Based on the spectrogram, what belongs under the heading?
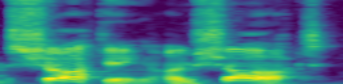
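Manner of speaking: deadpan, unmoved fake shock; mock shock. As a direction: feign shock in a low-key, everyday voice. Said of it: "This is my shocked voice".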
